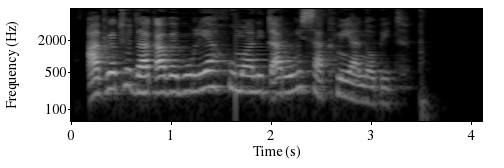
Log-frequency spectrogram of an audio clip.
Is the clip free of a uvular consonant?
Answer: yes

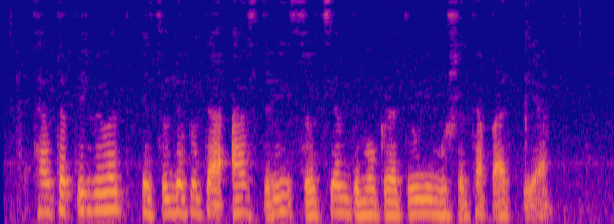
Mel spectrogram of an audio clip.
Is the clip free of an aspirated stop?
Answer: no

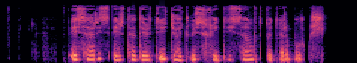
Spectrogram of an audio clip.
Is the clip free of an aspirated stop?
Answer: no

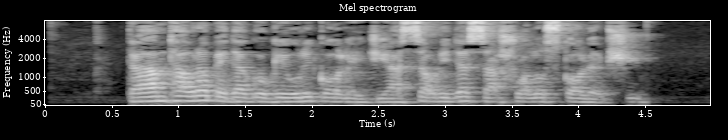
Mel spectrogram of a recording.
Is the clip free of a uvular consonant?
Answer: yes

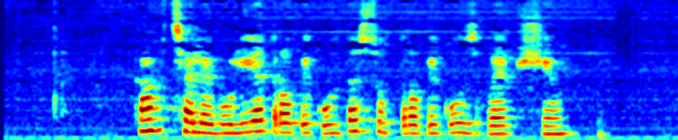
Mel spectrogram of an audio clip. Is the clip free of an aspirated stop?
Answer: yes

